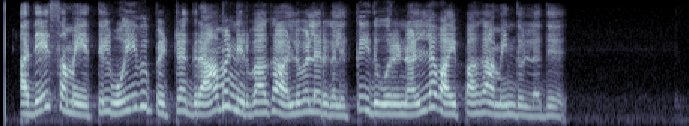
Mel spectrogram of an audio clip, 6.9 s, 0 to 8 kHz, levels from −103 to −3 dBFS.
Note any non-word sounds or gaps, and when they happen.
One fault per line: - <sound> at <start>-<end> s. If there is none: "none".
none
